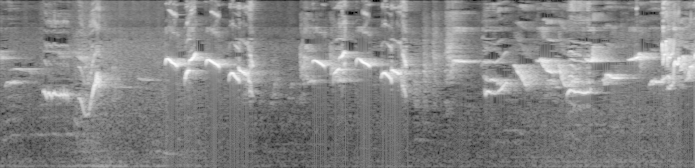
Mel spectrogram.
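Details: A champion Oriental magpie-robin with a prize record pours out a rich, varied song of high sliding whistles, sharp chips and buzzy trills in quick bursts, over a faint low room hum.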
